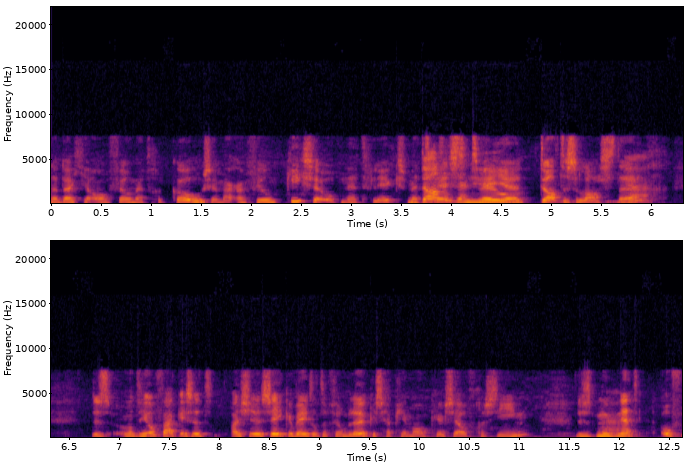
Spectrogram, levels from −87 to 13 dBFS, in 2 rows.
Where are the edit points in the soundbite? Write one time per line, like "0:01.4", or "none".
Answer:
none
